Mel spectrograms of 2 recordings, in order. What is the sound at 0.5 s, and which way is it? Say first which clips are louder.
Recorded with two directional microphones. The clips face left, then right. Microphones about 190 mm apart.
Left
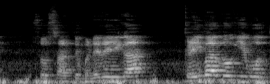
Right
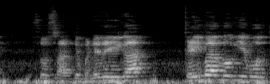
A man's voice: right 3 dB; 5° right (ahead or behind).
